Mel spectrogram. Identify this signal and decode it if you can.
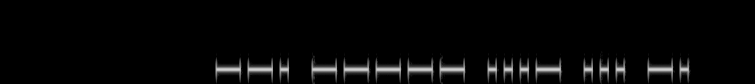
Morse code, heard as a keyed tone, about 15 wpm, 700 Hz. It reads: G0VSN
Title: DXCC-100 Call Signs - 5 Characters - 15wpm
